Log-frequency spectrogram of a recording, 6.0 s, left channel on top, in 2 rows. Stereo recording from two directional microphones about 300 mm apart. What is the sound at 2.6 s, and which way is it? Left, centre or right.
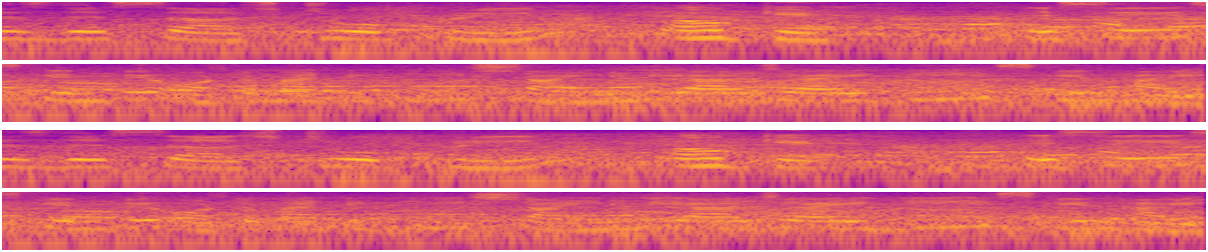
Speech, left.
